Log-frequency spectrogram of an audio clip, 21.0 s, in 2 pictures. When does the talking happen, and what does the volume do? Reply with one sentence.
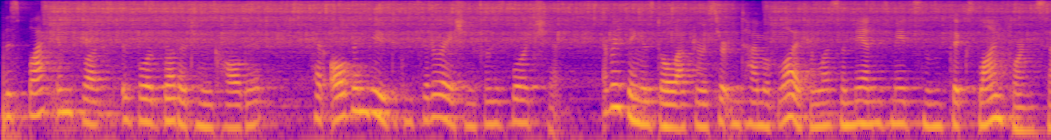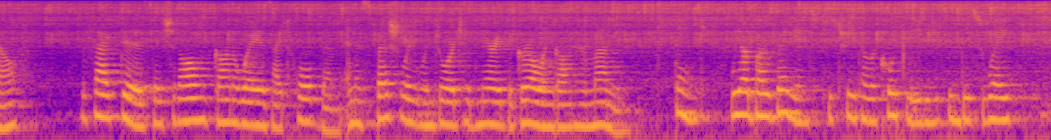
You can hear the talking from 0.0 to 20.9 s, at a steady volume.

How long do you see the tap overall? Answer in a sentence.
The tap can be heard for 21 seconds in total.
